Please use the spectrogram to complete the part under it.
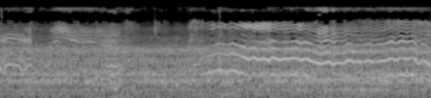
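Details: Rescued youngest foster kitten taking on its older sister: soft muffled sounds, then one long, drawn-out, wavering meow that rises and quivers for about two seconds, heard indoors over faint background hum.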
